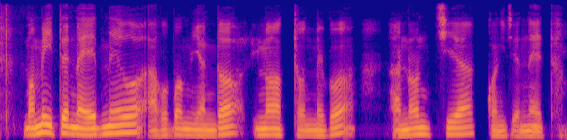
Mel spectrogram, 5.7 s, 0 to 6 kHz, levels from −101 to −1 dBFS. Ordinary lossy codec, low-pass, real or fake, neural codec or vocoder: none; 5.4 kHz; fake; codec, 16 kHz, 1 kbps, FunCodec, trained on Chinese and English, 50 frames a second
